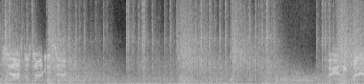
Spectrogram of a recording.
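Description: A Bradley armored vehicle fires in the World in Conflict video game, with dense, continuous rapid gunfire and blasts filling the whole stretch while radio voices talk over the battle.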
